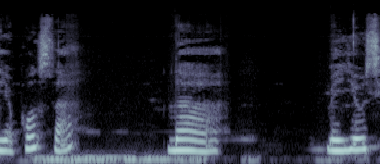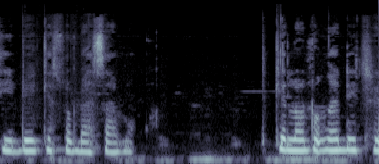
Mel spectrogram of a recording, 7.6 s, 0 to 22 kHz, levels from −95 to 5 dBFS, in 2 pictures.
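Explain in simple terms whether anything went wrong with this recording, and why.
Listening through the recording, nothing stood out as having gone wrong with the audio.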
